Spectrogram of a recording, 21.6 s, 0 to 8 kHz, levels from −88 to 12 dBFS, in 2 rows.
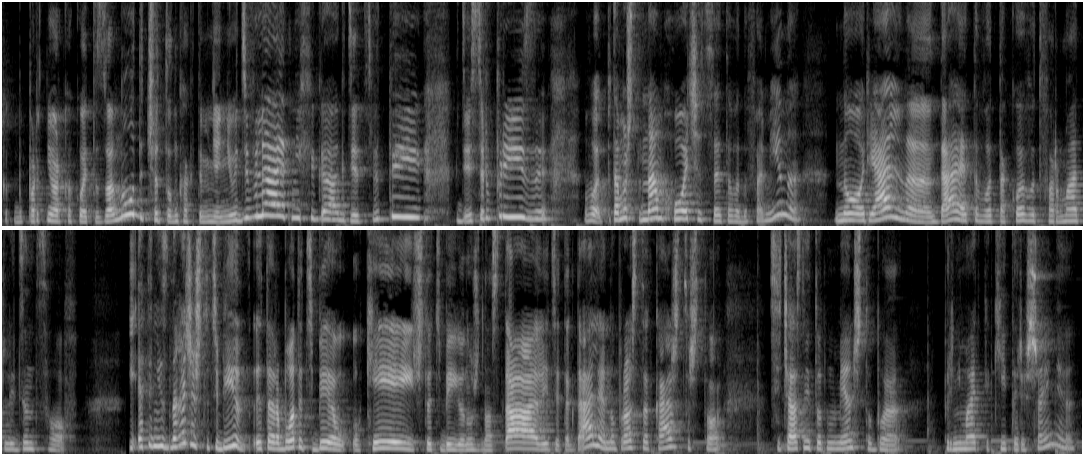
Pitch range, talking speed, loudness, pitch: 200-275 Hz, 170 wpm, -20 LUFS, 225 Hz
